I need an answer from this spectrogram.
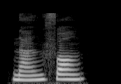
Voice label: "南方", Chinese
